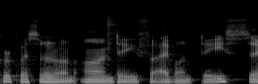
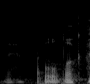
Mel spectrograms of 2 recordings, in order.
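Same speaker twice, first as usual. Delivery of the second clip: ordinary delivery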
